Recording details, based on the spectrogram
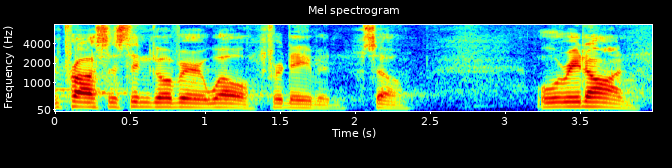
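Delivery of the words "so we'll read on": ordinary delivery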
